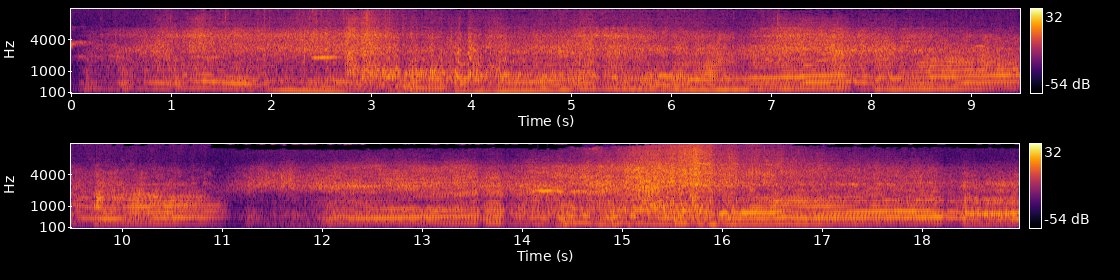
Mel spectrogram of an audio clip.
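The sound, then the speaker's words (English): A Sydney Meek prepared rally car driven by Bertie Fisher roars past at full throttle during the Donegal rally, its engine note climbing and dropping sharply through repeated gear changes, loud and continuous for the whole stretch with brief lifts between shifts. “Sydney Meek prepared car has run faultlessly, and with Fisher's bogey stage Fannett now finally behind him, his first Donegal victory is looking more possible by the mile.”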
